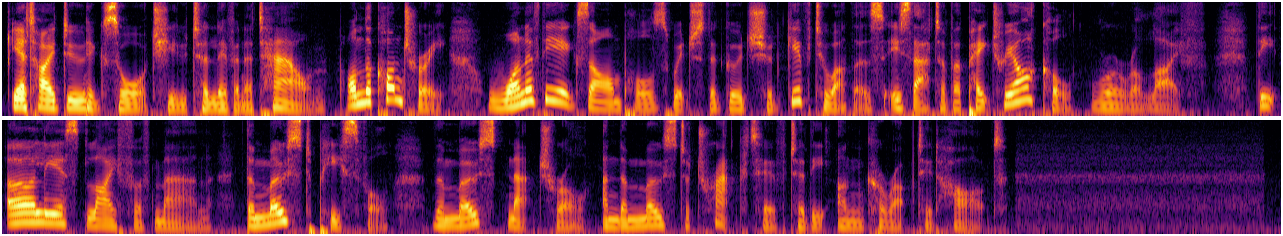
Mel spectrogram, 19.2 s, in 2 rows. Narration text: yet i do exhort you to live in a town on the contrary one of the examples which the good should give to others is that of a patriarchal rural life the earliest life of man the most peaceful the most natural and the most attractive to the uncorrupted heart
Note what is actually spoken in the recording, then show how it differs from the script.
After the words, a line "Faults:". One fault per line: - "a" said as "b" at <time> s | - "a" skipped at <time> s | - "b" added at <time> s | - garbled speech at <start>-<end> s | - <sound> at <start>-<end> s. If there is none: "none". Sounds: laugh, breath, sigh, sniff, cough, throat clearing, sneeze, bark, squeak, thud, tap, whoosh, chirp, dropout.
yet i do exhort you to live in a town on the contrary one of the examples which the good should give to others is that of a patriarchal rural life the earliest life of man the most peaceful the most natural and the most attractive to the uncorrupted heart
Faults:
none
